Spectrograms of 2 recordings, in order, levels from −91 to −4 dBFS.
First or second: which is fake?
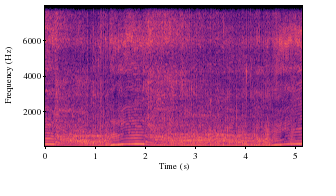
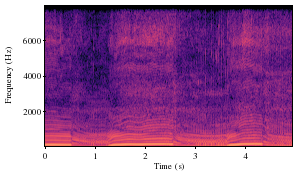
first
